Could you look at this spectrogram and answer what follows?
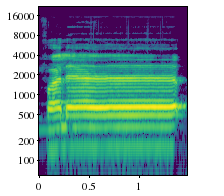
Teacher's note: فلا لام کے اوپر دو الف مدہ ہے، اس کو دو الف کے برابر تک لمبا کرتے رہیں گے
